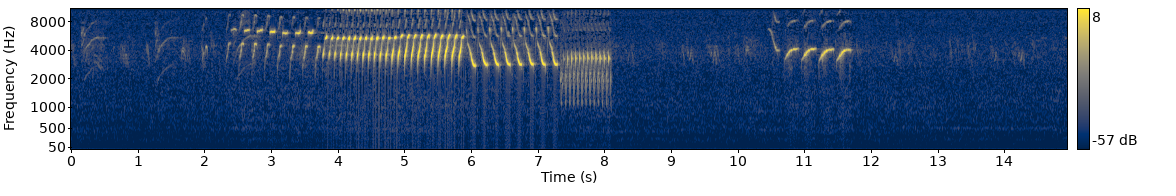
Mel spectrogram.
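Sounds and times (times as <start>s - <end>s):
canary singing trills: 0.1s - 8.2s, 9.2s - 11.8s.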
